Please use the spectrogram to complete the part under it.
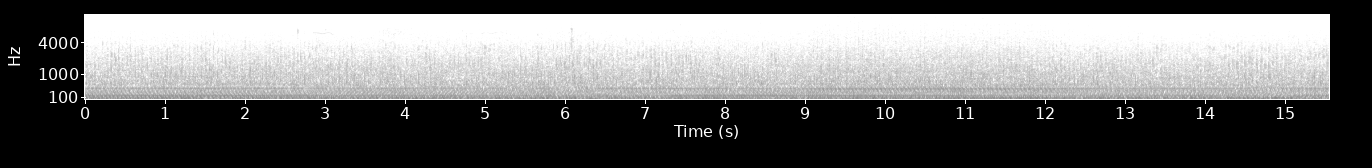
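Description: A piston fighter plane's engine drones in a sustained climb during War Thunder play, a steady, dense hum with constant tonal layers and no breaks, moderately loud and unaccompanied by talk.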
